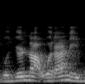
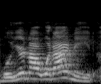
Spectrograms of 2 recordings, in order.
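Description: First: Said in the usual way. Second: "I" punched higher and louder; emphatic retort. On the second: Retold or imitated. One partner retorts to the other, emphatic stress on "I". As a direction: hit "I" hard, raised voice on "not what I need". Escalating voiced argument, repeated harder.

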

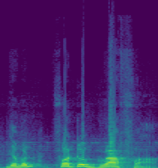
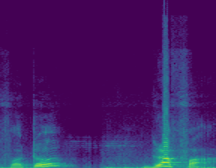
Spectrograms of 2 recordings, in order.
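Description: First: Said in the usual way. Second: photographer drawn out slowly, syllable by syllable; slow demo. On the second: Shown as a demonstration. Teacher slowly models photographer for students. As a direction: stretch out photographer for learners.

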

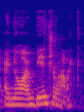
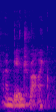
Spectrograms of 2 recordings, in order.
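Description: First: Said in the usual way. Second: Murmured self-aware aside; hushed aside. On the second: Real, not acted. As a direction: drop almost to a murmur, teasing yourself.

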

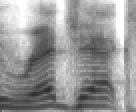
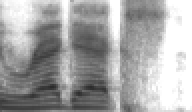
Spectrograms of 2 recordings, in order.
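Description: First: "regex" with a soft G, like "rejex"; soft G pronunciation. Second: "regex" with a hard G, as in "leg"; hard G pronunciation. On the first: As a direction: say "regex" with a J sound. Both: Shown as a demonstration. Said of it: "some people say regex".

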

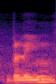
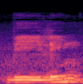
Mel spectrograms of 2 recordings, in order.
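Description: First: Blink run together as one syllable, "bling"; one-syllable pronunciation. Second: B-Link said as two parts, "bee-link"; pronúncia separada. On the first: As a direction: say Blink as one word, no "bee". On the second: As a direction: say B-Link with a full "bee" before "link". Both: Shown as a demonstration. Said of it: "อ่านว่า Blink หรือ B-Link".

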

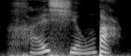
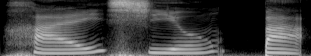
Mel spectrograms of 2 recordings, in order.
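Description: First: Said in the usual way. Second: Stretched syllables, small gaps between; word-by-word demonstration; slow model pronunciation. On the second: Shown as a demonstration. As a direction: say it slowly for learners. Teacher repeats phrase slowly.

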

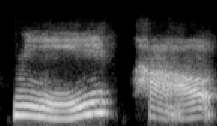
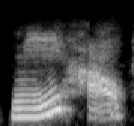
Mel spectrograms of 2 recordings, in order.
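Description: First: 你好 word by word, both dipping in third tone; unchanged third tones. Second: 你好 joined, 你 rising before dipping 好; second tone on 你, third on 好; tone sandhi. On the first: Teacher shows the wrong reading, 你好 as two dipping tones. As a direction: separate 你 and 好, each a full third tone. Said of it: "we shouldn't read them as". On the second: Teacher shows the correct reading, 你好 rising then dipping. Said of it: "It is 你好". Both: Shown as a demonstration.

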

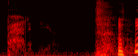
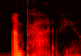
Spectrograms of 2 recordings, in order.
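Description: First: Slow, higher breathy whisper of "Proud of you"; mock tender whisper. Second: Said in the usual way. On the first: Streamer teasingly praising a chatter's thesis, slow high whisper. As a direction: whisper it slowly and higher, hamming up the pride.

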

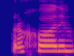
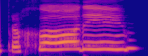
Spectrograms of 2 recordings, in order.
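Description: First: Said in the usual way. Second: High, slow singsong проходим; playful slow lilt on проходим; drawn-out sing-song. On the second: Real, not acted. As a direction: stretch проходим up high like a tune. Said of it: "sung-out repeat".

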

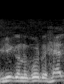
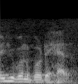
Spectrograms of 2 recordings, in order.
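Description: First: Slightly raised challenge in a retold dispute; tit-for-tat accusation. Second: Lower, falling comeback in a retold dispute; tit-for-tat retort. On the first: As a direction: throw out the first side's claim, pitched up. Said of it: "You say". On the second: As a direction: answer back with a dropped pitch. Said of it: "we say".

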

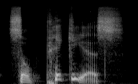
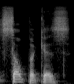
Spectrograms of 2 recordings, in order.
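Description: First: Slow "Sulpicius" as sol-PICK-ee-us; corrected pronunciation. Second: "Sulpicus" in three quick syllables, stressed on SUL; incorrect pronunciation. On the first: Correcting own habit for viewers, careful "Sulpicius" said as sol-PICK-ee-us. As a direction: stretch "Sulpicius" into four syllables, stress on PICK. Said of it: "it's not Sulpicus, it's". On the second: Correcting own habit for viewers, incorrect "Sulpicus" said as SUL-pih-kus. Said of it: "I say it incorrectly". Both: Shown as a demonstration.

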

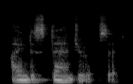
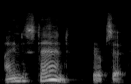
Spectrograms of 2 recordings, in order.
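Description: First: Calm. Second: Steady, even reassurance; calm understanding voice; calm and sincere. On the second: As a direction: say it calmly, like you mean it. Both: Shown as a demonstration. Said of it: "notice how I'm saying it calmly".

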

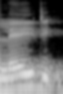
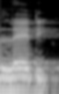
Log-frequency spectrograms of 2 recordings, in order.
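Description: First: লেডি as "LAY-dee"; correct pronunciation. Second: লেডি as "LEH-di", short e; common mispronunciation. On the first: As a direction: glide the first vowel of লেডি from e to i. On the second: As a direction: say লেডি with a clipped first vowel. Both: Shown as a demonstration. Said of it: "এটার সঠিক উচ্চারণ হবে".

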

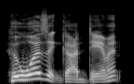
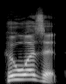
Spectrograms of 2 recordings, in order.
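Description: First: Much higher, loud scream fading on the curse. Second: Much higher, loud desperate scream. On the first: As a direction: shriek it, then spit the curse. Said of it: "she screamed again". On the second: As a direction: hurl the question at full volume. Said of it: "she screamed". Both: A narrator's reading.

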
